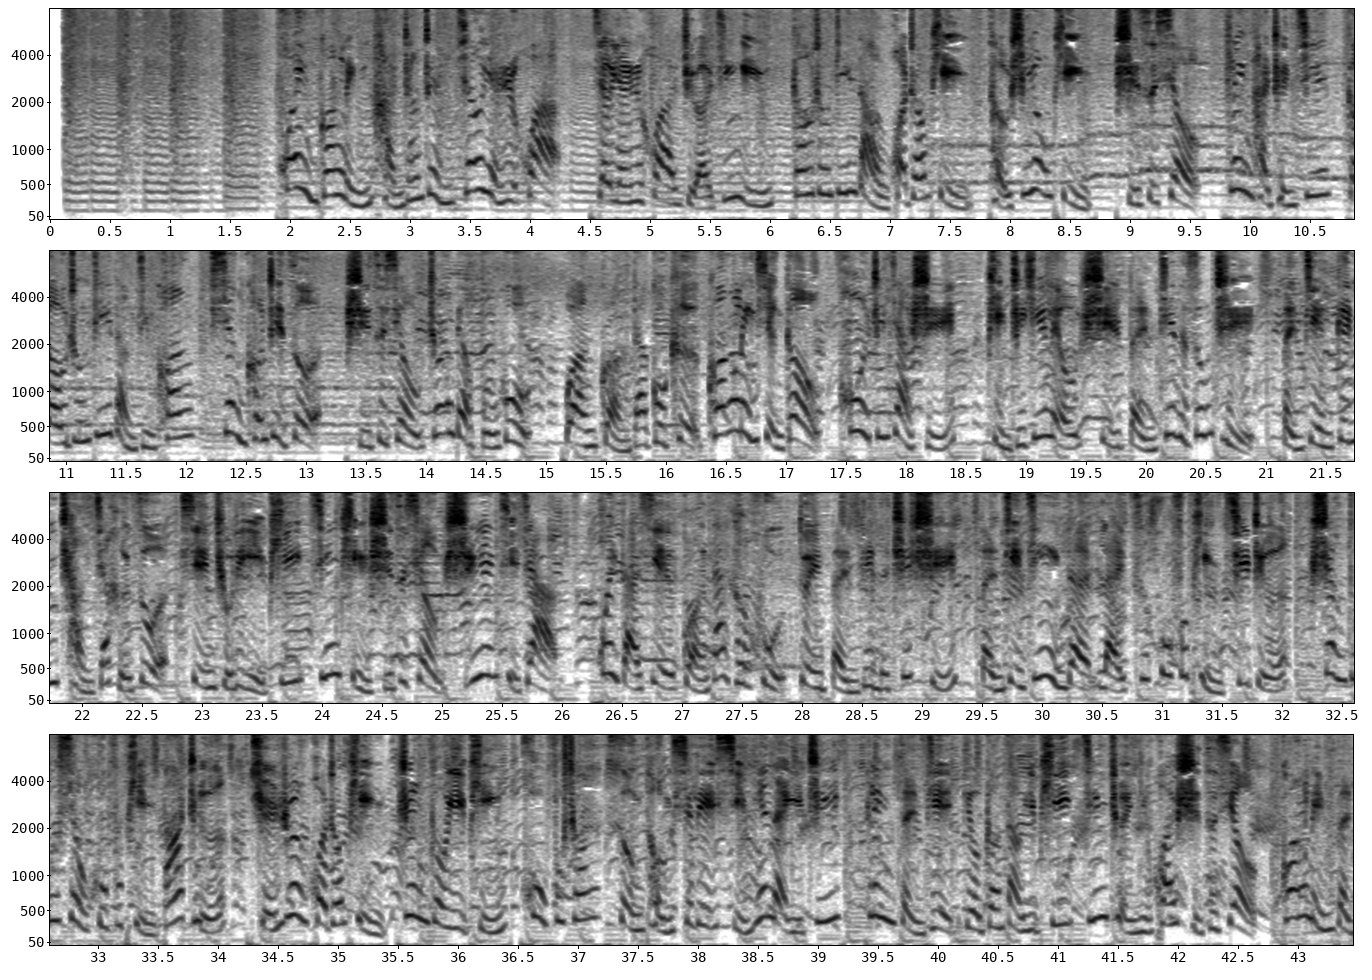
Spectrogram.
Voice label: 女 促销, 促销女配; 张镇娇颜日化

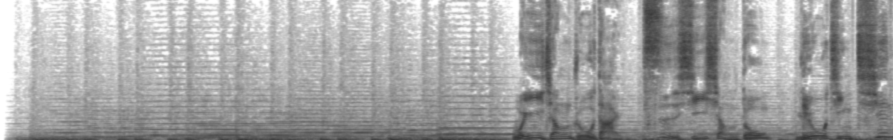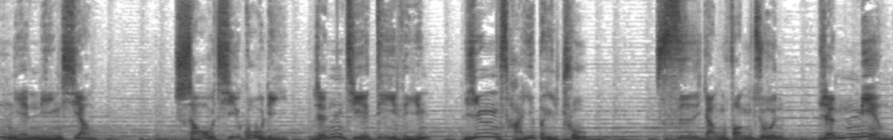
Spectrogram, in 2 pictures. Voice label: 男 党政专题

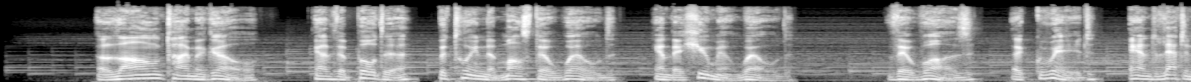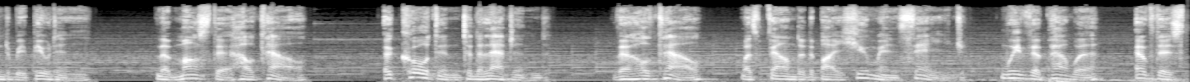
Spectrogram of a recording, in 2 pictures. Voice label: 男 英文 英式英语 旁白讲述

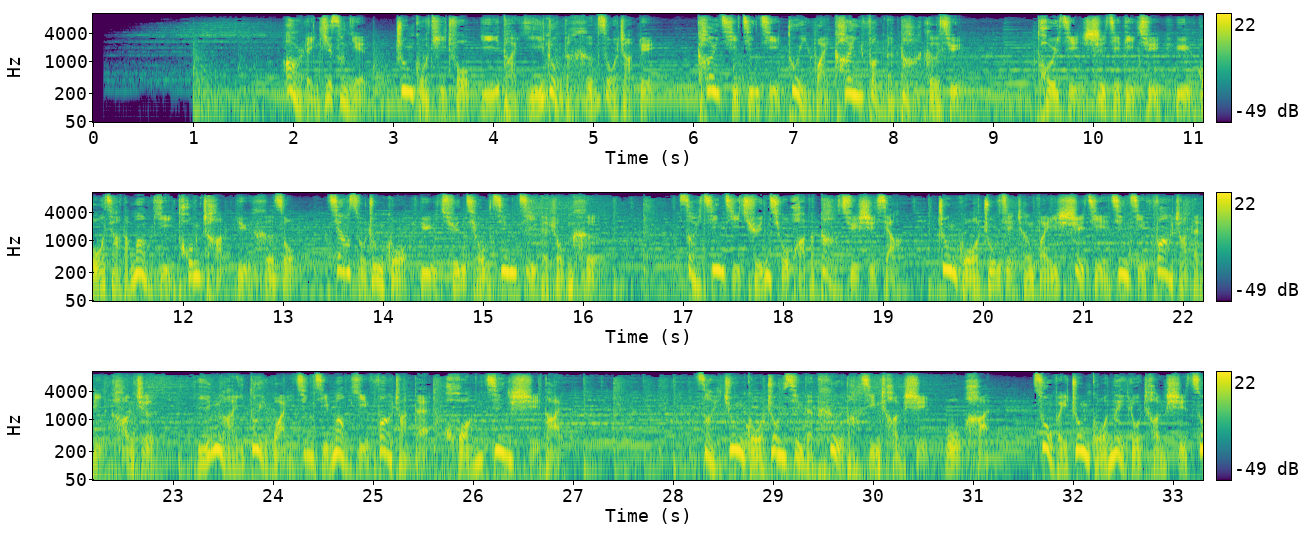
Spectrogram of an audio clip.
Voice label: 男 专题 大气力度; 武汉专题

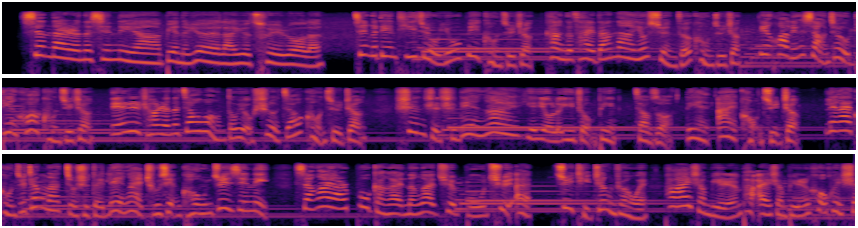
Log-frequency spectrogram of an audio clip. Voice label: 女; 恋爱恐惧; 飞碟说

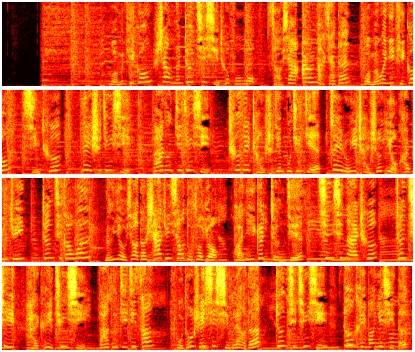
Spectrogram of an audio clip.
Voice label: 女 促销 汽车清洗

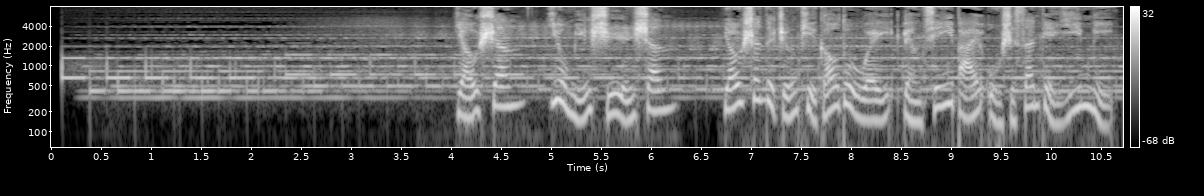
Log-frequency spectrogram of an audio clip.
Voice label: 女 专题 景区介绍

